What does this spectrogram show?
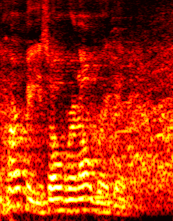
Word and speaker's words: Hermès: It's pronounced Hermès.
